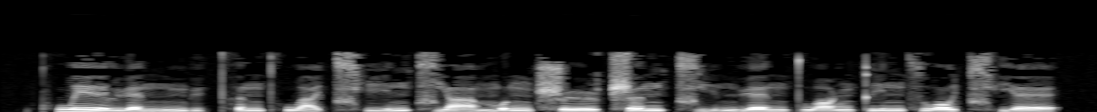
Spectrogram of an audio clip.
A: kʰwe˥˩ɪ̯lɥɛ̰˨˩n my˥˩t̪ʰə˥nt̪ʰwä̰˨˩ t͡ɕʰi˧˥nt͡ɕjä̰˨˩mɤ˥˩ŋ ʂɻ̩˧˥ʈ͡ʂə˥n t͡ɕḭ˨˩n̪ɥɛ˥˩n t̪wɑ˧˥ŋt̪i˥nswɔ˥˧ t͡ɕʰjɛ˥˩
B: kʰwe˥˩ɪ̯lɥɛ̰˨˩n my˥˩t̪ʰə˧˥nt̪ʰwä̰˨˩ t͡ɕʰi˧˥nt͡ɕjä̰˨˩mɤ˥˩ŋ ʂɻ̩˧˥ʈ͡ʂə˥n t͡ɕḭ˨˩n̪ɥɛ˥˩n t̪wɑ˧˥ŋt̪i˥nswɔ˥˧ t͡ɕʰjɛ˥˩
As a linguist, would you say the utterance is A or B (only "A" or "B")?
A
